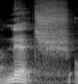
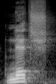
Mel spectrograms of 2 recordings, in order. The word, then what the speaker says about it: niche: niche or a niche or a specialty. And yes, niche does rhyme with rich.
